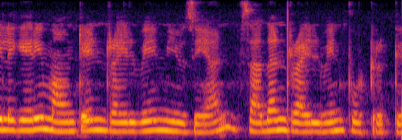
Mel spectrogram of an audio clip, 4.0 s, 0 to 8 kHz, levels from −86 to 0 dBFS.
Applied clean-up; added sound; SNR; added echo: none; none; none; none.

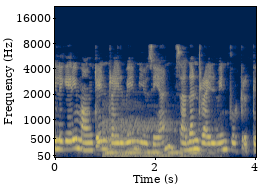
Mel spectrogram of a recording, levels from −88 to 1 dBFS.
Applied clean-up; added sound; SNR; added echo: classical method log-MMSE.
